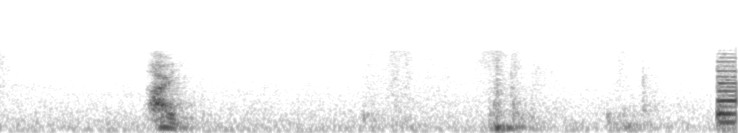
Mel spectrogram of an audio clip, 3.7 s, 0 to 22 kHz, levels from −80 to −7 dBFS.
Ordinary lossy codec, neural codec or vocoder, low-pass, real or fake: none; none; 5.4 kHz; real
